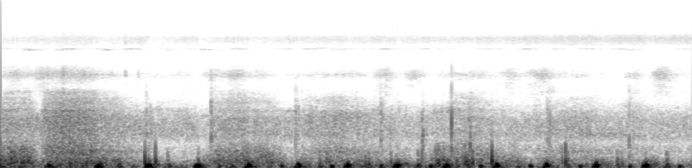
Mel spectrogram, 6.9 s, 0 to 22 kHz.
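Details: 34-year-old man recorded at the mitral area after jogging up a flight of stairs: strong, regular heartbeats at about 120 per minute over a faint hum and rustle; sinus tachycardia after exercise.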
